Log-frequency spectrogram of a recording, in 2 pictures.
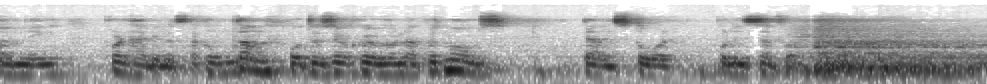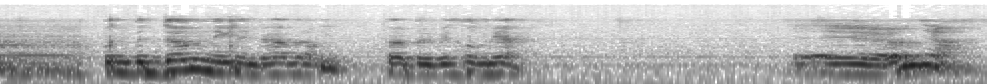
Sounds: speech

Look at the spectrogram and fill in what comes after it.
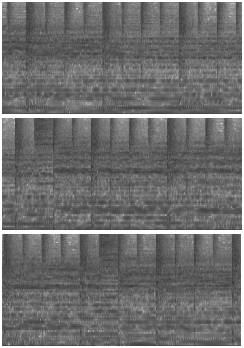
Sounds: music

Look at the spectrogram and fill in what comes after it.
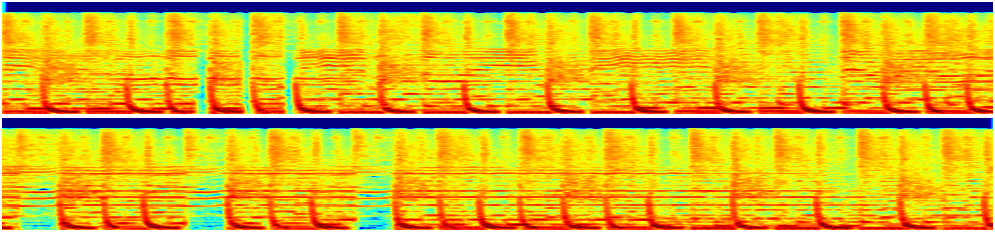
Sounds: music, techno

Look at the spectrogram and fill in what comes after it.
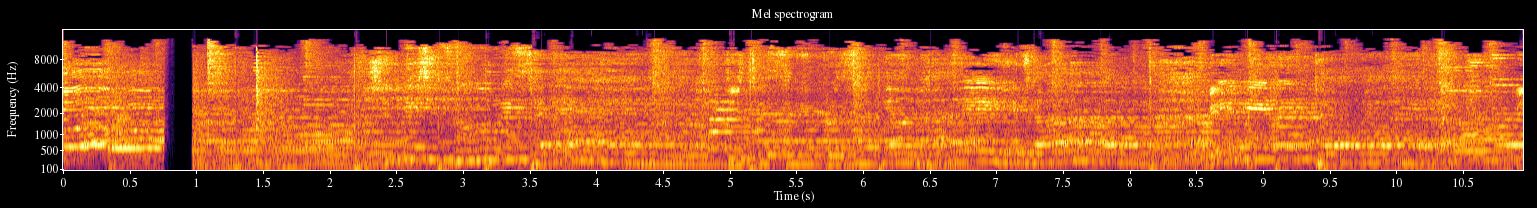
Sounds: tender music, music

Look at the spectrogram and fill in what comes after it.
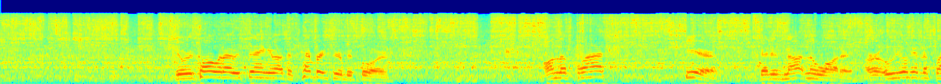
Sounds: speech

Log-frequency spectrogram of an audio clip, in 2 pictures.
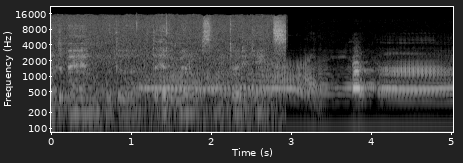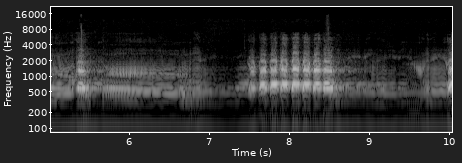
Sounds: playing didgeridoo

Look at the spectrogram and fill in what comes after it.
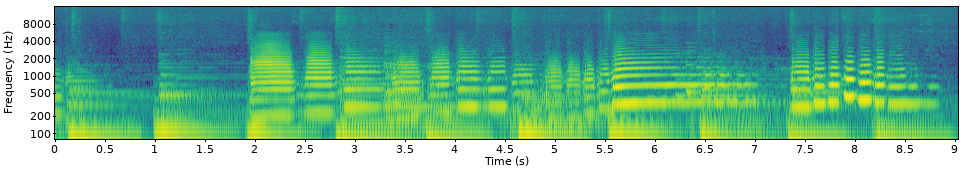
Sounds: playing trombone

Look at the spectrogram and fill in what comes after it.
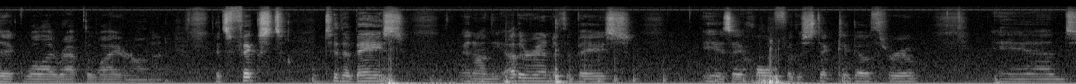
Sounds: speech

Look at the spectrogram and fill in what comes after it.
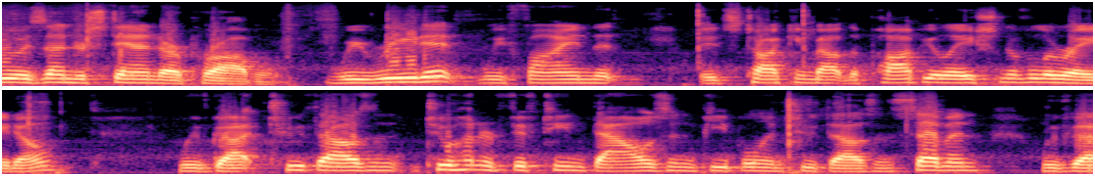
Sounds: speech

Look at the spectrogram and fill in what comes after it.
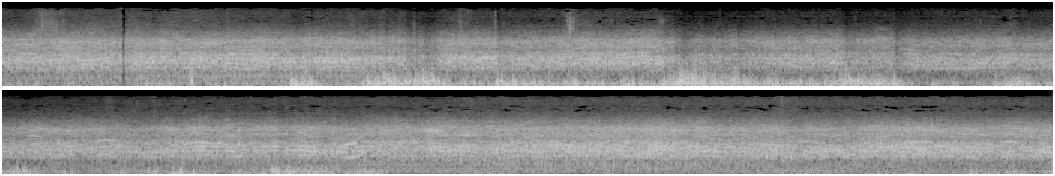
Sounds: goose, fowl, honk

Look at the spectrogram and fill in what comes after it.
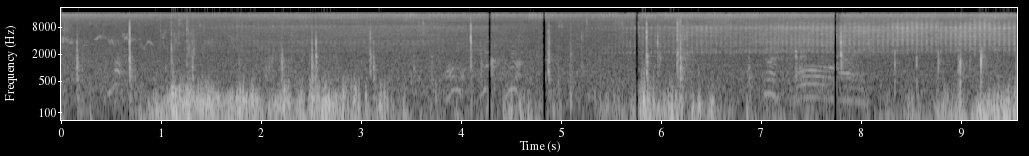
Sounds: speech, clip-clop

